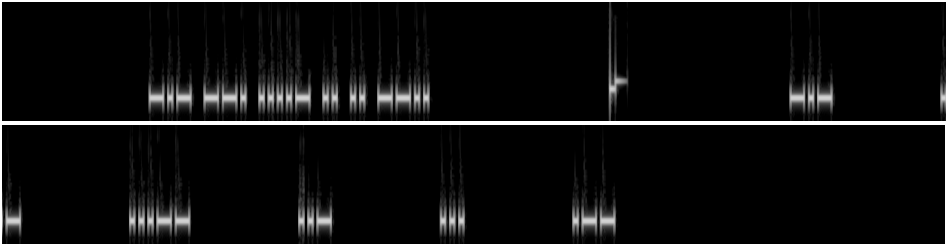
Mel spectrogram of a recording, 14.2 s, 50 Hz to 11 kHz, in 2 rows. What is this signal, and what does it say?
Morse code, heard as a keyed tone, about 36 wpm, spaced as for 15 wpm, 700 Hz. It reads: KG4IIZ KA3USW
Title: USA Call Signs - 6 Characters - 8x Character Spacing - 35wpm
